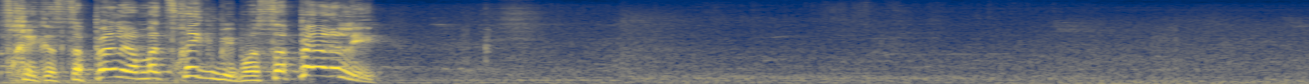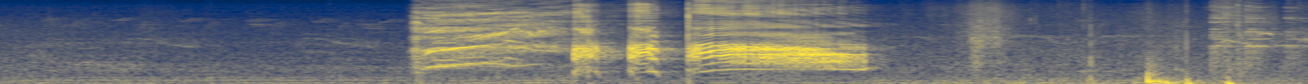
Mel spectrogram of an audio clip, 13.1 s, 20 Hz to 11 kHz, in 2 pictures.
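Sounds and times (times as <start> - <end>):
man laughing heartily: 8.6 - 10.9.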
